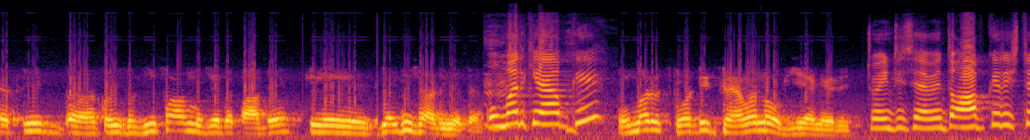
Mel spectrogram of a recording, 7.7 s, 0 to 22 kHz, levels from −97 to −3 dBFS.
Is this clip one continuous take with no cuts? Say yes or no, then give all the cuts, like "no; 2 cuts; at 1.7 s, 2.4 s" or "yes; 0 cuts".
no; 4 cuts; at 2.6 s, 3.6 s, 4.9 s, 6.4 s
